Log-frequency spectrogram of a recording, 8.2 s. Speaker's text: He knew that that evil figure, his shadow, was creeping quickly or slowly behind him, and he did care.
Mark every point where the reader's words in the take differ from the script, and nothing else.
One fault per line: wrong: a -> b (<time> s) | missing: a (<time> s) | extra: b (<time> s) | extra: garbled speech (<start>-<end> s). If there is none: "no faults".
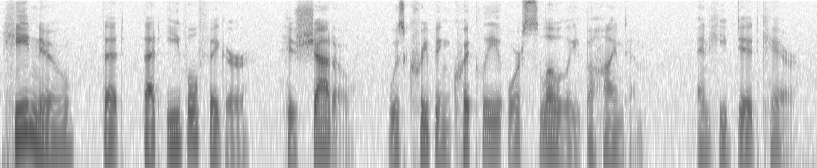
no faults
